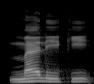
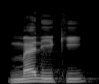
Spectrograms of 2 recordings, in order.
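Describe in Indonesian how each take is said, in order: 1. Vokal pertama pendek. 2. Vokal pertama pendek.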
